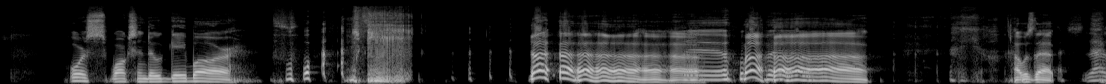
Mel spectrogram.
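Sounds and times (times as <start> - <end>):
speech: 0.7 - 4.1, 5.3 - 8.8, 9.5 - 11.0
laughter: 2.8 - 3.8, 4.5 - 10.1
fart noise: 3.5 - 4.3.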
